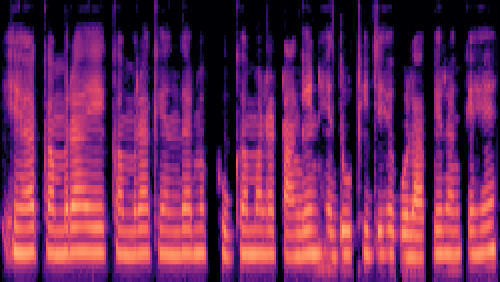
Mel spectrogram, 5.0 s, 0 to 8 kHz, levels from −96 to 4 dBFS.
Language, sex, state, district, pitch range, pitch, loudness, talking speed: Chhattisgarhi, female, Chhattisgarh, Sarguja, 210-225 Hz, 215 Hz, -22 LUFS, 240 wpm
